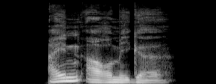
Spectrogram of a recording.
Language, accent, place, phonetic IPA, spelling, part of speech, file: German, Germany, Berlin, [ˈaɪ̯nˌʔaʁmɪɡə], einarmige, adjective, De-einarmige.ogg
- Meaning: inflection of einarmig: 1. strong/mixed nominative/accusative feminine singular 2. strong nominative/accusative plural 3. weak nominative all-gender singular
